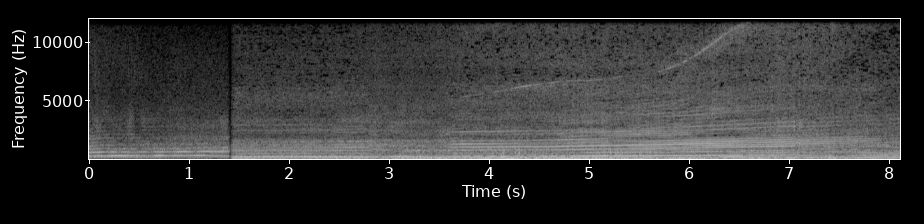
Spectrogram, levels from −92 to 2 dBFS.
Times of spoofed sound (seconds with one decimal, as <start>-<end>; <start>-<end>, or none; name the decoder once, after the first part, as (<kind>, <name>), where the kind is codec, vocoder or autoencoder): 2.8-3.6 (codec, SNAC)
